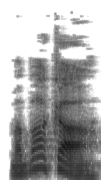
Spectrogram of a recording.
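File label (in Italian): "caa", dialettale crespinese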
